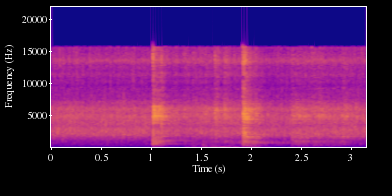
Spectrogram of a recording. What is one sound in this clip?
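Metal tongs clank against a steel bowl.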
